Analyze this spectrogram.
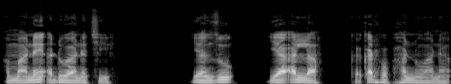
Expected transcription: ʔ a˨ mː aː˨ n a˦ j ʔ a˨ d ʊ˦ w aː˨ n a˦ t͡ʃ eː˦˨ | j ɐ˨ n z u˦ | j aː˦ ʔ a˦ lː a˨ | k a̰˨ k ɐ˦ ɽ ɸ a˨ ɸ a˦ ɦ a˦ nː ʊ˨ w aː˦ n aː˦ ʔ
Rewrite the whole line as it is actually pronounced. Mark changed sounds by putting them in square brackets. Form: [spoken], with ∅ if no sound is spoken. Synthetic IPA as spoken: ʔ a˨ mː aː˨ n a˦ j ʔ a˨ d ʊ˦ w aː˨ n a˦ t͡ʃ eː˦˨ | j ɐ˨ n z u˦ | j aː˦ ʔ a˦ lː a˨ | k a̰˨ [kʼ] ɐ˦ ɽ ɸ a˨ ɸ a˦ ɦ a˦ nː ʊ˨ w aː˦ n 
